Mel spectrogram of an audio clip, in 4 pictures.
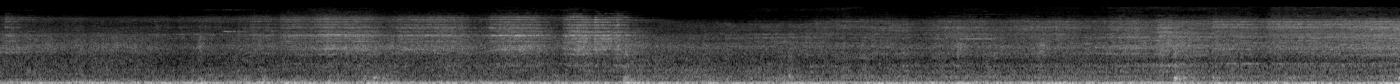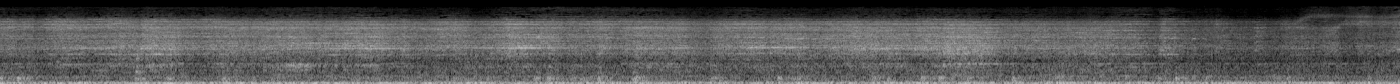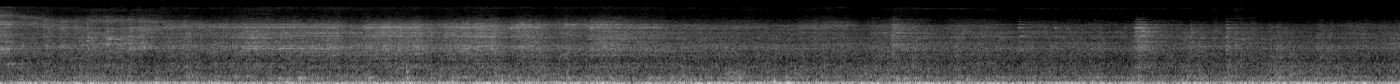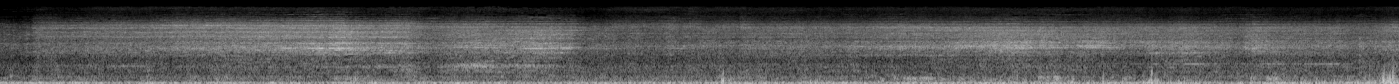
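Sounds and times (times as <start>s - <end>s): train wheels rumbling on rails: 0.0s - 55.9s
high-pitched wheel squeal: 2.1s - 6.4s, 9.0s - 34.6s, 42.2s - 55.9s.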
